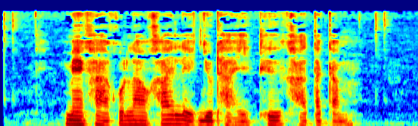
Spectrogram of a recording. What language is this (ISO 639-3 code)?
lao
